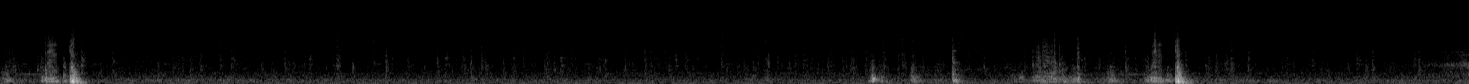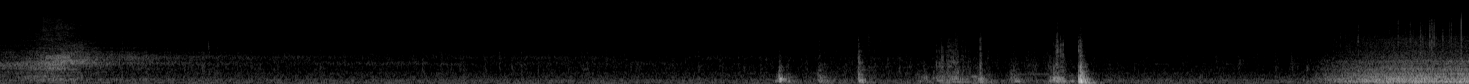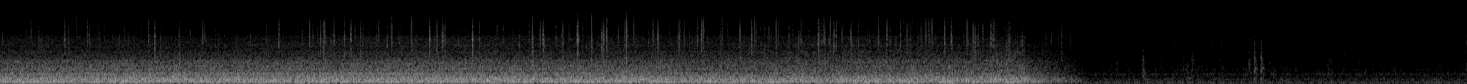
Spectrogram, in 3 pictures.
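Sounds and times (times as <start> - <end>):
heavy rain beating down: 27.8 - 40.2.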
